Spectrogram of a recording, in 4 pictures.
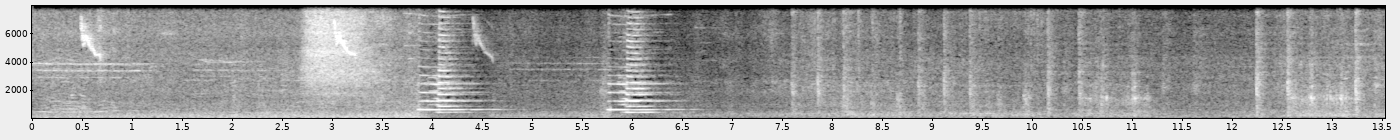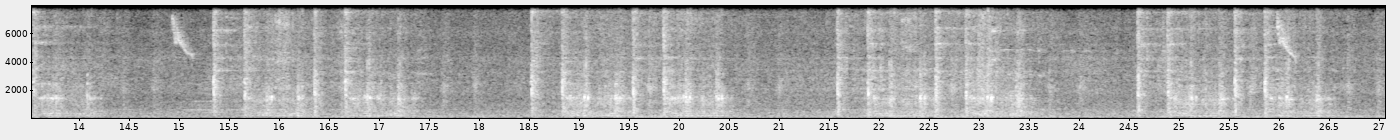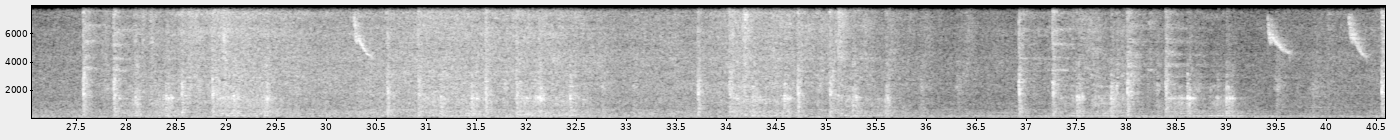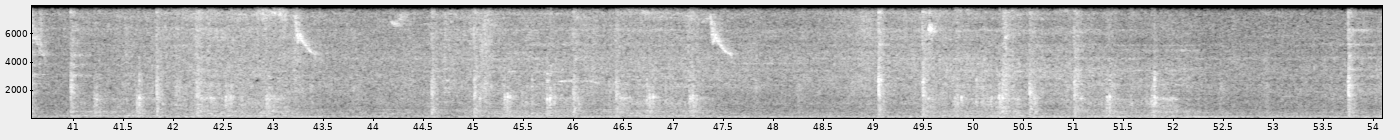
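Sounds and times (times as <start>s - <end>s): train rumbling past: 0.0s - 54.0s
train horn blasts: 3.8s - 4.9s, 5.6s - 6.8s.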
